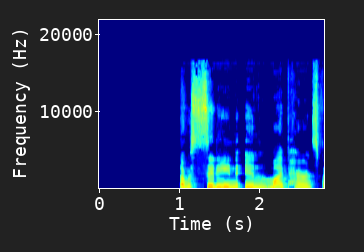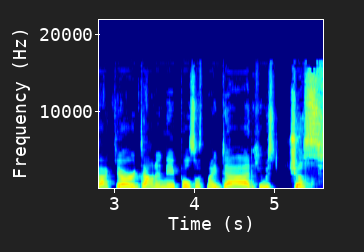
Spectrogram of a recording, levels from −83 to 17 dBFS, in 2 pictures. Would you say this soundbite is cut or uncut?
cut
